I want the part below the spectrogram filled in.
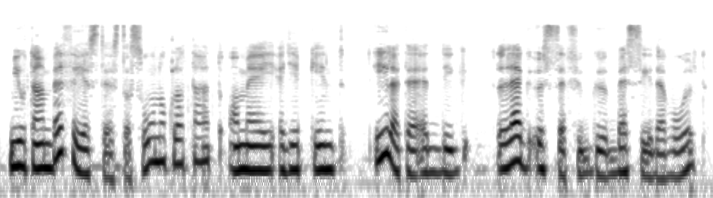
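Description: Woman narrator for an audiobook: low voice, dry and close. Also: gravelly, warm tone, dry recording. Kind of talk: scripted narration.

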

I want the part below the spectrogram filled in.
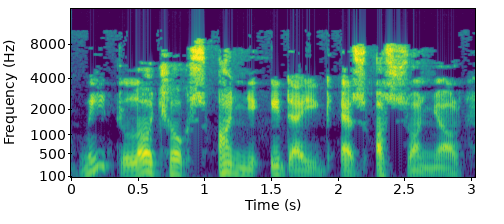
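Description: A man voicing a coarse, impatient man in an angry mob, with rough, barking shouts in an audiobook. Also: fairly low pitch, big pitch swings, no echo, pitched above the performer's own voice. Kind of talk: audiobook character voice.

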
